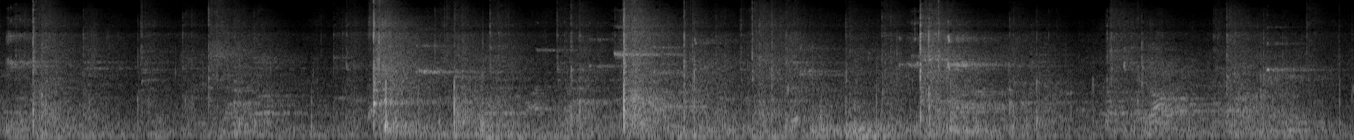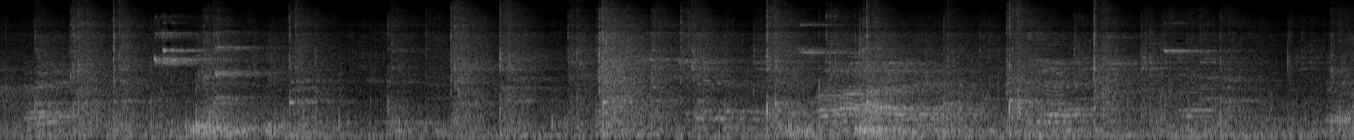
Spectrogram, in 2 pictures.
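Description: Badminton rackets strike a shuttlecock with sharp, echoing smacks.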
